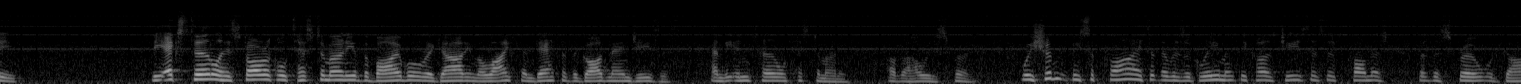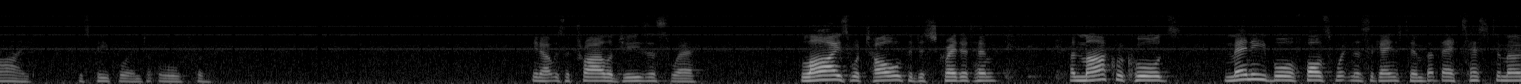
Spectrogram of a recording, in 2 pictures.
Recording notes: background hiss throughout recording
